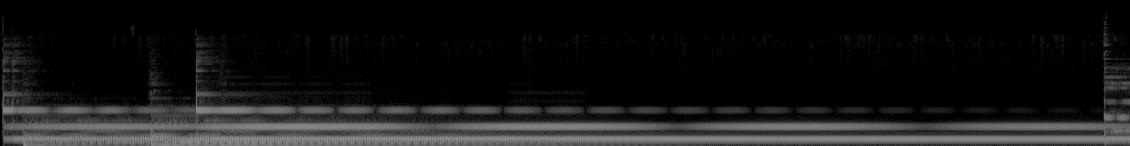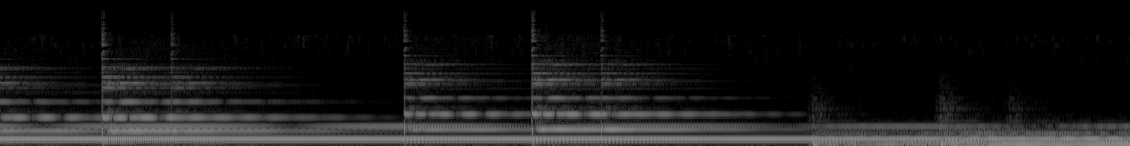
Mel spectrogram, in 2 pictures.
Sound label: bell thread pentatonic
